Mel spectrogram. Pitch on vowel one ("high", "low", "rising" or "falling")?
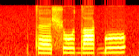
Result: low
